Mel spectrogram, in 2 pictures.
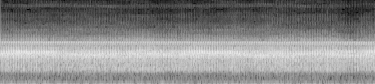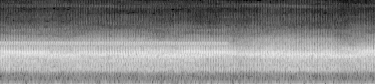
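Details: Nighttime chorus of frogs and toads in Mexico, a thick continuous mid-pitched drone of overlapping calls. A high steady tone runs above it for six seconds, then stops as the chorus briefly swells.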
